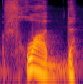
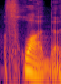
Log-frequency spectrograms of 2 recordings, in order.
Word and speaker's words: froide: pronounced, froid, and then feminine form, because you add this you will pronounce the d in the end. So masculine form froid, feminine form froide. Froid, froide.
